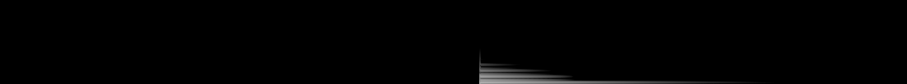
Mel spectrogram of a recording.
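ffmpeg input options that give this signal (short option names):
-f lavfi -i "aevalsrc='0.112*pow(10,-3*t/3.22)*sin(2*PI*89.4*t+0.98*clip(1-t/0.96,0,1)*sin(2*PI*3.11*89.4*t))':d=2.95:s=44100"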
